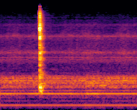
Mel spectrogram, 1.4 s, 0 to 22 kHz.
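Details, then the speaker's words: Antique Viking 3/4-inch drain rodder with a Dayton 1/3 hp motor and a three-position switch: one switch click, yet the steady motor hum continues unchanged; once running it cannot be stopped and must be unplugged. "once running nothing changes you can't stop it you you have to unplug it"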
